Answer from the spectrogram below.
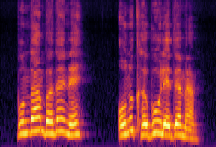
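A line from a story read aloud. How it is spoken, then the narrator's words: Shouted. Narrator (Turkish): diye bağırdı Darya Alexandrovna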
